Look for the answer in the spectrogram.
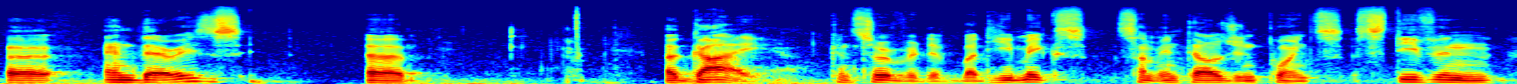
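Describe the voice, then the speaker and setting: A man from Los Angeles giving public comment at a city commission meeting, halting and digressive, with formal greetings. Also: low-pitched. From Los Angeles, USA.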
